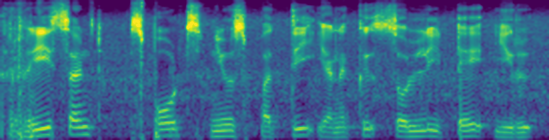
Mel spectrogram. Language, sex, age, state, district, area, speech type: Tamil, male, 30-45, Tamil Nadu, Tiruvarur, rural, read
